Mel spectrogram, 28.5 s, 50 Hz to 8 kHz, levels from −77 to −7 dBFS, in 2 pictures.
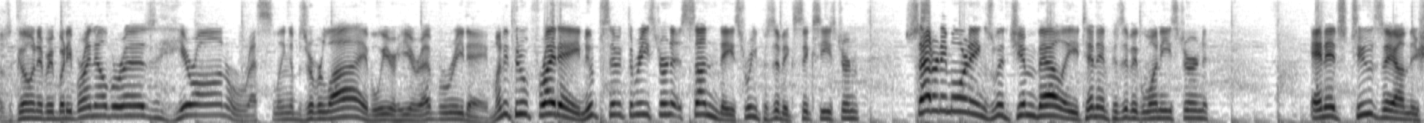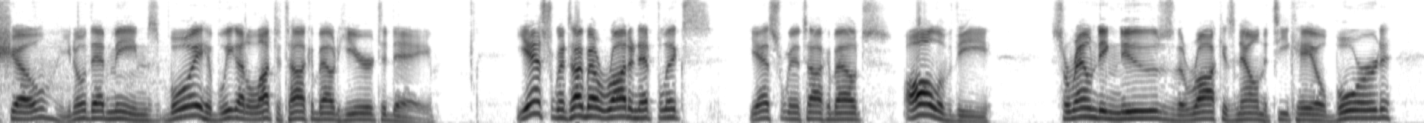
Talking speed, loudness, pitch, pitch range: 185 wpm, -20 LUFS, 175 Hz, 150-220 Hz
